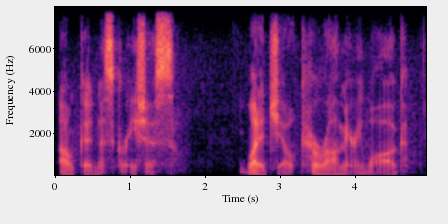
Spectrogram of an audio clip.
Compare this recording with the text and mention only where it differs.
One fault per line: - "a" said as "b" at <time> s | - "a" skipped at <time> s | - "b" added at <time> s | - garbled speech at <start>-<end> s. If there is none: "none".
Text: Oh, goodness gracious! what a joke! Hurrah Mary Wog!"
none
